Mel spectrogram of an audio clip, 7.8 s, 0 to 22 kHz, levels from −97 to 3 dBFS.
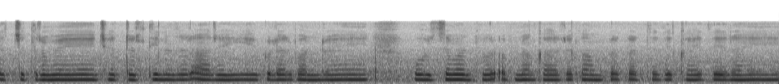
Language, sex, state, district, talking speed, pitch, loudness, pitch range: Hindi, female, Uttar Pradesh, Muzaffarnagar, 145 wpm, 235 Hz, -21 LUFS, 230-240 Hz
